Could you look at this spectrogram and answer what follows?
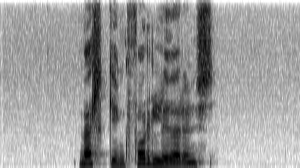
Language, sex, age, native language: Icelandic, female, 40-49, Icelandic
